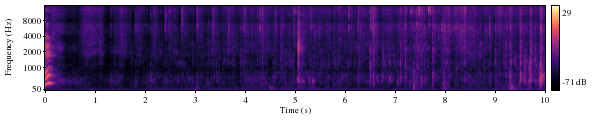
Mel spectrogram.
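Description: A whisk beating eggs and flour into batter in a mixing bowl: light, quick clicking and scraping strokes against the bowl, sparse at first and faster and more regular from about halfway.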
